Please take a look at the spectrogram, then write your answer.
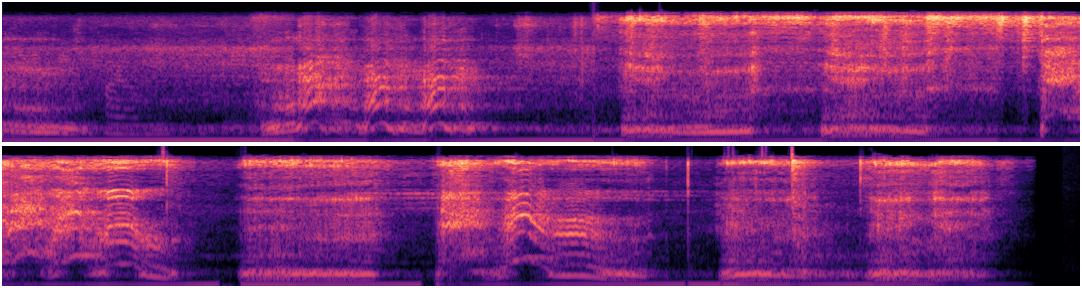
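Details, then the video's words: Dog barking in loud, rough bursts mixed with growling over about ten seconds. The barks come in clustered runs separated by brief silences. "dog sound is known as bark"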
